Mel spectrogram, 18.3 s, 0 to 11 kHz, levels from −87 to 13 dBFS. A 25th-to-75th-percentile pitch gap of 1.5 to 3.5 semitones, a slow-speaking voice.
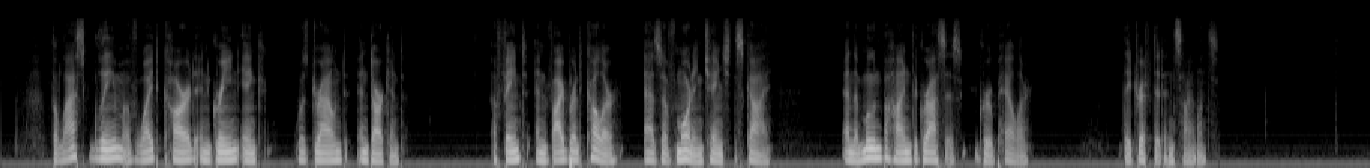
Yes: average, 3.1 semitones; slow, 120 wpm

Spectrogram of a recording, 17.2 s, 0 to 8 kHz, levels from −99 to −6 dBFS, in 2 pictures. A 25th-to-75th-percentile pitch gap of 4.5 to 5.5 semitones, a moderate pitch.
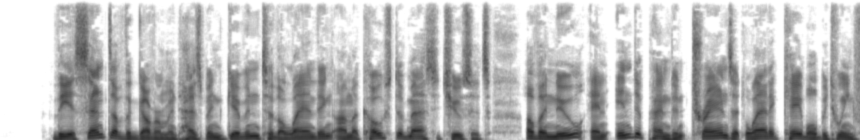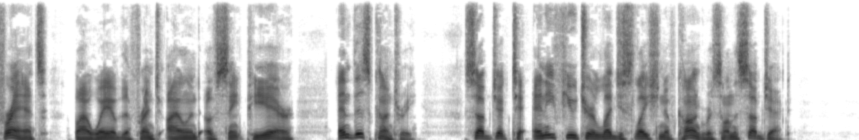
No: average, 4.9 semitones; low, 105 Hz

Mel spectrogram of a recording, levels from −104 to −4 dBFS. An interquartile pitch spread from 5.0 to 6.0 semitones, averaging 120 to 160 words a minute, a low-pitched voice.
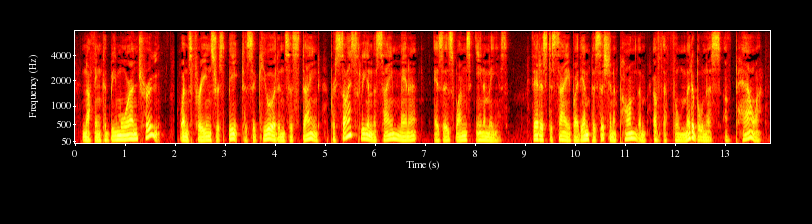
Yes: wide, 5.4 semitones; average, 155 wpm; very low, 95 Hz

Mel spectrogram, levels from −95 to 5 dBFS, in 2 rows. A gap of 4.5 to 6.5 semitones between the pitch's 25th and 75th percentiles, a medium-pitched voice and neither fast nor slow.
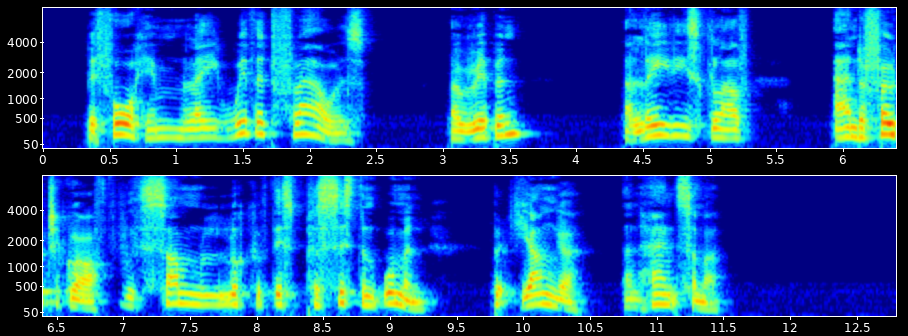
No: average, 4.8 semitones; medium, 155 Hz; slow, 115 wpm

